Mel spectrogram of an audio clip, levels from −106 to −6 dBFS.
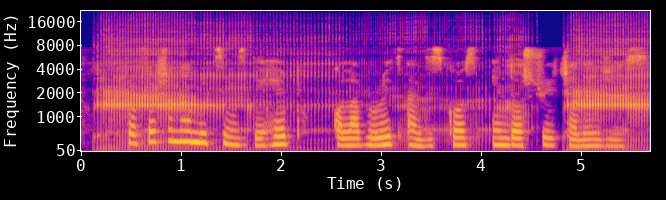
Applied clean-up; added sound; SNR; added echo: none; Burping, eructation; 7 dB; none.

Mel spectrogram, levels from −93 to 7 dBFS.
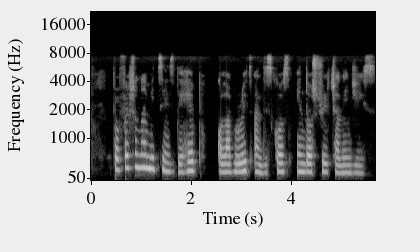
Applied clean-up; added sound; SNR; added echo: none; none; none; none.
